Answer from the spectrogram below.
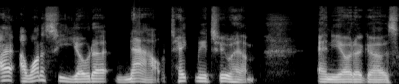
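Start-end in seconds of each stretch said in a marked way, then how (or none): none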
